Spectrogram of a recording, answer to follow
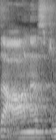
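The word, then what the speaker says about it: honest: இப்போ ஹானஸ்ட்டு, ஹானஸ்ட் ஹச், ஆனால் அது ப்ரொனவுன்ஸ் ஆனஸ்ட்னு வரும்.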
